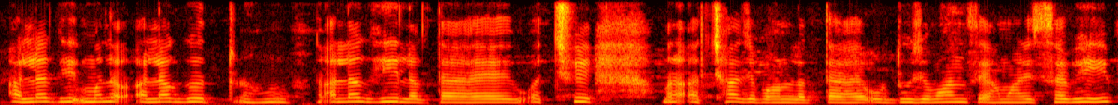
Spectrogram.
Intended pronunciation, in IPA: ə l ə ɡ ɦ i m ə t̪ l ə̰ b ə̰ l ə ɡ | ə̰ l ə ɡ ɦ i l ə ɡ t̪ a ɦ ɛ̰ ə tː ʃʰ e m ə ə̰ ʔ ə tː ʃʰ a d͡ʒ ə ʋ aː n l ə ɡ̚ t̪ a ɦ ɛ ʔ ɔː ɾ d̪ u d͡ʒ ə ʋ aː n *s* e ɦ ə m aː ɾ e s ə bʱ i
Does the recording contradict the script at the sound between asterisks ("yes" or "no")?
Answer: no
